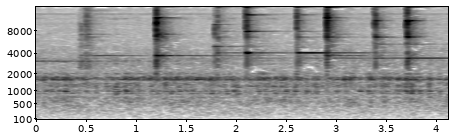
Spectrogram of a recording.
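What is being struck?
Metal tube chime on a wooden frame.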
